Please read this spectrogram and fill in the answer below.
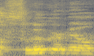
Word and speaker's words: Pflugerville: that right now okay so flukerville texas that is pf silent p lugerville yeah the reason why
